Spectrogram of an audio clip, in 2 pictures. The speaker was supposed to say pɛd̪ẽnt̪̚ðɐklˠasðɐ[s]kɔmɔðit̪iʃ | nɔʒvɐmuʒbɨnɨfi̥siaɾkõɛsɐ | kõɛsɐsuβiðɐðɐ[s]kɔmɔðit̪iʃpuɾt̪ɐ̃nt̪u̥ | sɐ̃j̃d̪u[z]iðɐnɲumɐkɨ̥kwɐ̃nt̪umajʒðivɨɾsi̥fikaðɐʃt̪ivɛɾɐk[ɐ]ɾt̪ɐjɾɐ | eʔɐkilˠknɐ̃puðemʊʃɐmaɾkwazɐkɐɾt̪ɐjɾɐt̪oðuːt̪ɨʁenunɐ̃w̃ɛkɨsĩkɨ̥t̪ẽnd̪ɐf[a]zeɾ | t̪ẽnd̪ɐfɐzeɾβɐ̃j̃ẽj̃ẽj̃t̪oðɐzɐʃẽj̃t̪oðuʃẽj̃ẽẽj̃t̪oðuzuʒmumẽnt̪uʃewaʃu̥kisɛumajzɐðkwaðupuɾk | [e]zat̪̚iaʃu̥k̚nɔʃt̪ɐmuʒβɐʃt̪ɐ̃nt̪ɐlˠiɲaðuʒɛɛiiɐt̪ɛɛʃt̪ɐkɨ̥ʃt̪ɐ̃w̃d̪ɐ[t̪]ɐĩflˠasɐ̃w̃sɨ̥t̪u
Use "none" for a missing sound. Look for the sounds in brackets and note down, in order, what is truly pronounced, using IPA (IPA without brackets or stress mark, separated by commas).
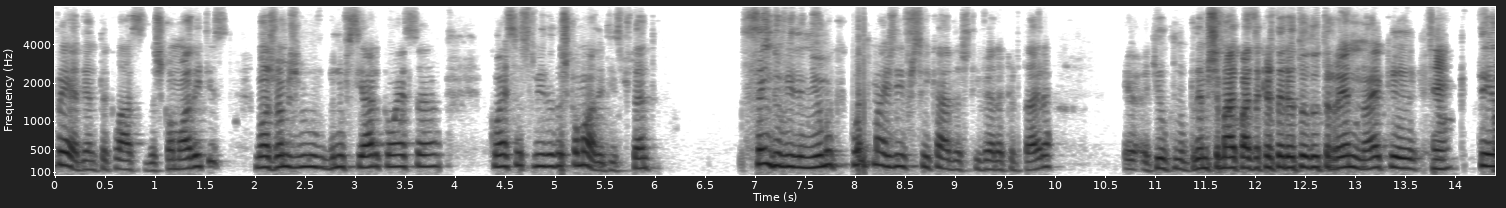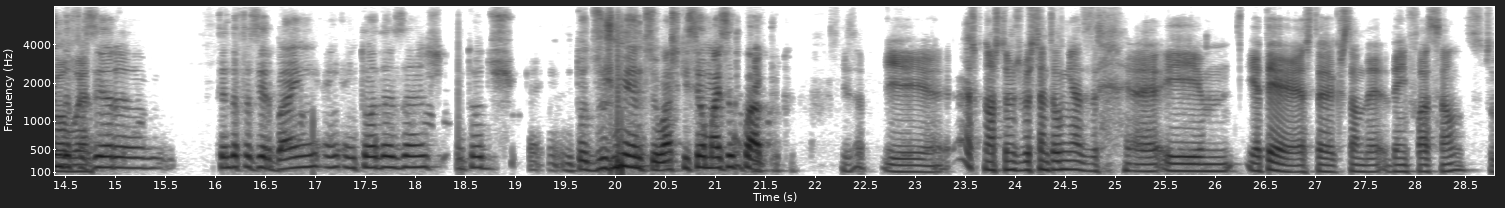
ʃ, ʃ, v, ɐ, ɐ, i, d̪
